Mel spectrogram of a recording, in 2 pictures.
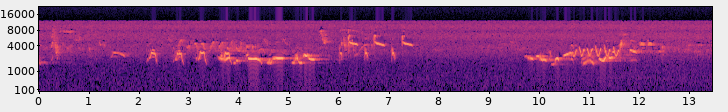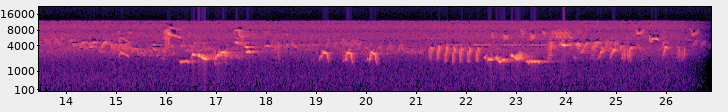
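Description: Songbirds singing in phrases of varied chirps and rapid trills a few seconds long, with short pauses between, over a faint steady hiss. The sound cuts off suddenly near the end.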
